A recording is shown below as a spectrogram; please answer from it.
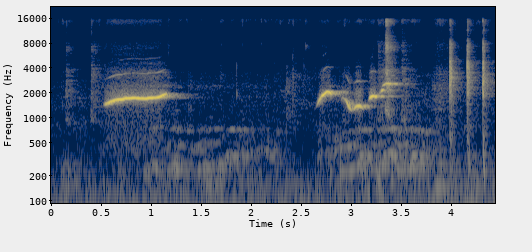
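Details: White-rumped shama singing in a breeding cage: one clear whistled note held level for about half a second, a pause, then a quick run of short whistles leaping up and down, followed by a few sharp taps.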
